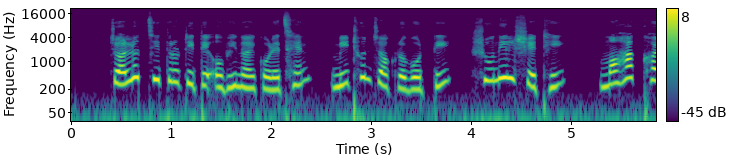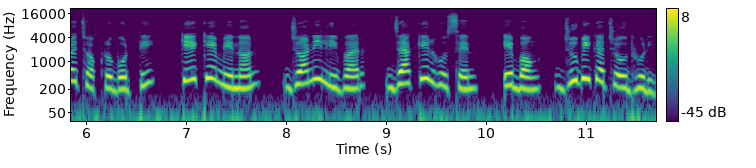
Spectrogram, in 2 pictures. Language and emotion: Bengali, neutral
